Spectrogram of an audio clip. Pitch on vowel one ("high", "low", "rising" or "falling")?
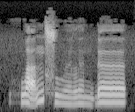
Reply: rising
